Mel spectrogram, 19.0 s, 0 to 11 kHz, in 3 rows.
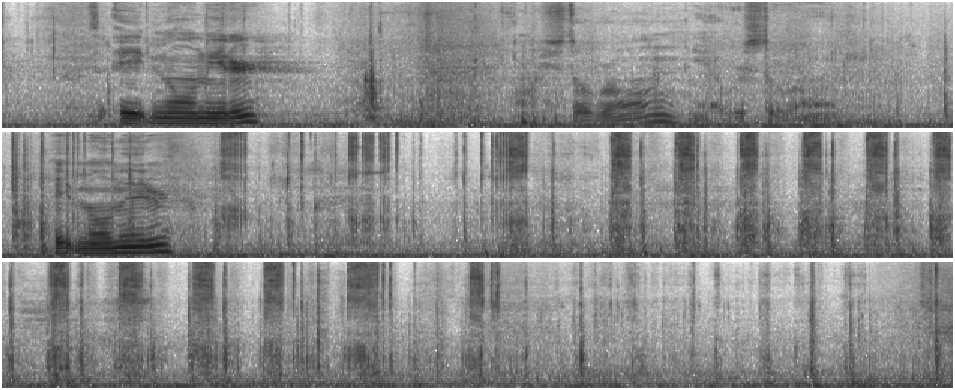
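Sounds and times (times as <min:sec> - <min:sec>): socket ratchet clicking: 0:07.8 - 0:16.0.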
